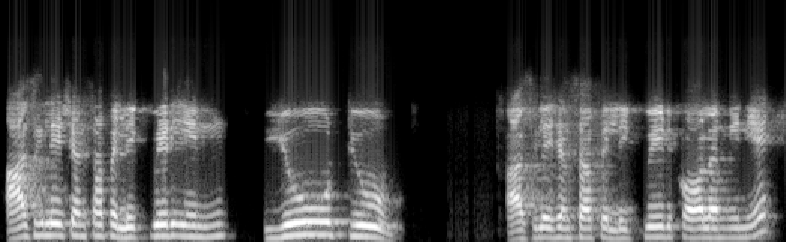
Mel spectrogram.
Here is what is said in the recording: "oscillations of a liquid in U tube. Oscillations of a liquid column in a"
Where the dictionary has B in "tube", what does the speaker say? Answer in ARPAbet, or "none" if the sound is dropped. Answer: B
